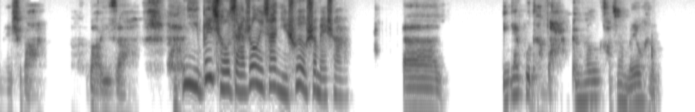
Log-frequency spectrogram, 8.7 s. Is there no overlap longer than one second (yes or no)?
yes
